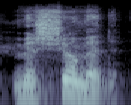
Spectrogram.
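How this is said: It is said with a Yiddish pronunciation. "the Yiddish pronunciation would be meshumad"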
